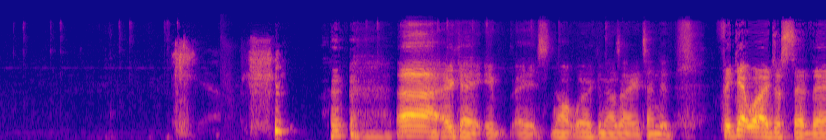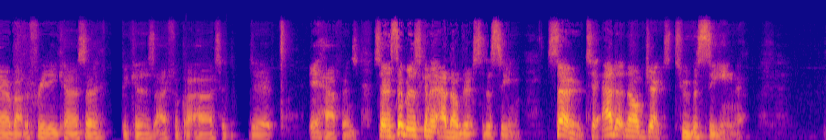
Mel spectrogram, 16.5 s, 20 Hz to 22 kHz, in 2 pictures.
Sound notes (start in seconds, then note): 2.6 laughs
